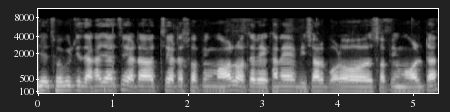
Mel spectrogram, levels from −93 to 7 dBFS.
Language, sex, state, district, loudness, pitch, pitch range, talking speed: Bengali, male, West Bengal, Kolkata, -16 LUFS, 125 Hz, 120-130 Hz, 180 wpm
